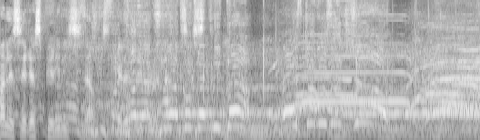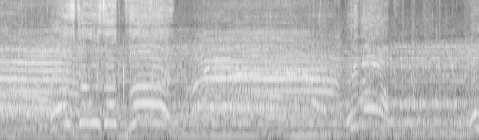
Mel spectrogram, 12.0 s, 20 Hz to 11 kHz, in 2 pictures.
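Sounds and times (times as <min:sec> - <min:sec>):
speech: 0:00.0 - 0:04.8
large crowd cheering and whooping: 0:02.8 - 0:11.8.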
